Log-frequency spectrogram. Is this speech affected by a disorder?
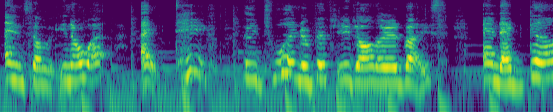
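Yes: cerebral palsy.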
